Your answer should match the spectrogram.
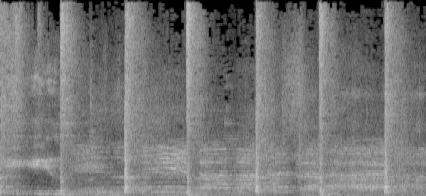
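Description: Live gospel song: a choir singing held notes over a bass line, with a drum kit keeping a steady beat of about three strikes every two seconds.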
